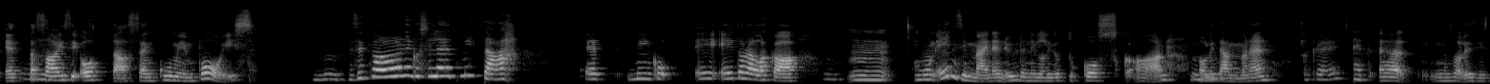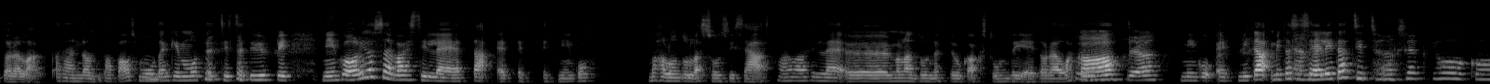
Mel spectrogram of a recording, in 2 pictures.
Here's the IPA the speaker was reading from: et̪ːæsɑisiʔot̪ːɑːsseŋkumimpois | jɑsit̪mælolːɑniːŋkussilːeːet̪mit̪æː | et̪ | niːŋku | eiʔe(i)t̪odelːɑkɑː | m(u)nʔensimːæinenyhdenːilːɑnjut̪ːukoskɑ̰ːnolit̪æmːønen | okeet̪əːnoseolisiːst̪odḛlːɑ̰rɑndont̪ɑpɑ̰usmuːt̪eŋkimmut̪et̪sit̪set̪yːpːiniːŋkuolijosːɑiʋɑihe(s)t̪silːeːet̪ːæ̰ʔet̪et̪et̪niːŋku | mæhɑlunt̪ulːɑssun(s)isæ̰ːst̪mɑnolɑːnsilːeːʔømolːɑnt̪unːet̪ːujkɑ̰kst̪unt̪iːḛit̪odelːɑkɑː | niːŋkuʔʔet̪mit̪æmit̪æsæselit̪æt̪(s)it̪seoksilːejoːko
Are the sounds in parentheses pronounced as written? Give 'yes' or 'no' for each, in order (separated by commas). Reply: yes, yes, yes, yes, yes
